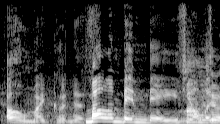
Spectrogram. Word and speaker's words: Mullumbimby: Now tell everybody where you're from, where the town, because I can't pronounce it. Mullumbimby. Oh my goodness. Mullumbimby, if you want to do it the way you do it. Mullumbimby.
